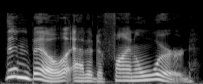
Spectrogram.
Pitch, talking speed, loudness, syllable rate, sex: 185 Hz, 175 wpm, -15 LUFS, 4.8 syllables/s, female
